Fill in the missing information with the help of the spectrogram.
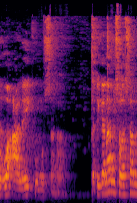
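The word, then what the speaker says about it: وعليكم السلام: Kumsalam apa artinya? Kumsalam. Jawab dengan benar waalaikumsalam.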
